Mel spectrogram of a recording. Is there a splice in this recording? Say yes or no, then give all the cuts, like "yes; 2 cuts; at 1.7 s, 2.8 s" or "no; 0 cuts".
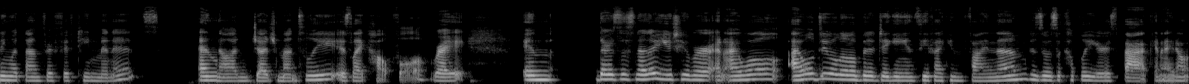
yes; 1 cut; at 2.2 s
